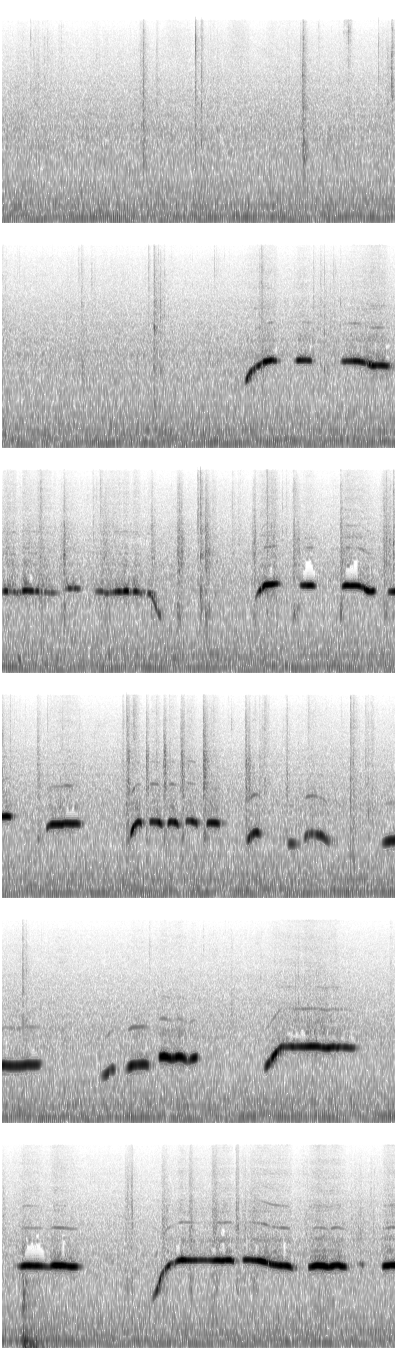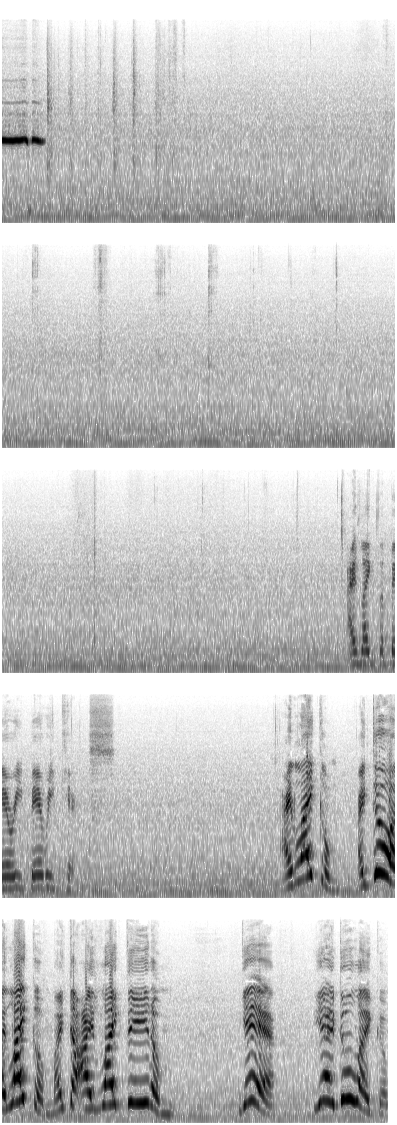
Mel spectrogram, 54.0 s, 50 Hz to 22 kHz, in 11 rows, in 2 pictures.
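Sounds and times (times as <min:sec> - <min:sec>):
person whistling a tune: 0:08.0 - 0:11.8, 0:13.0 - 0:18.9, 0:23.0 - 0:24.1, 0:24.8 - 0:25.6, 0:26.5 - 0:30.0
soft thud: 0:24.8 - 0:25.2.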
